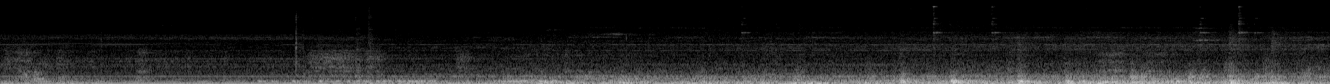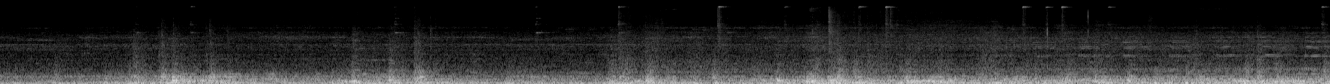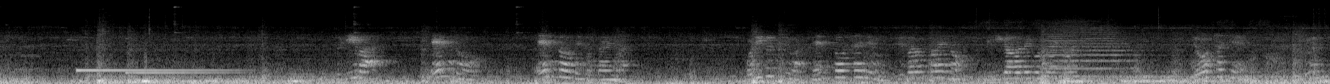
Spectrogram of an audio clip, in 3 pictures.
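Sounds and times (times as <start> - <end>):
train running rumble: 0.0 - 39.9
two-note tone: 27.4 - 29.6.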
